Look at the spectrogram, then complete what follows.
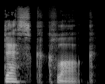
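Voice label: "desk clerk", British English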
